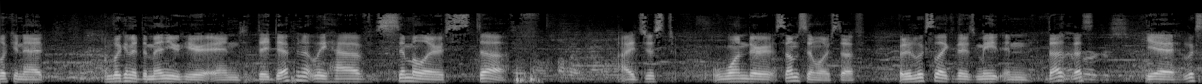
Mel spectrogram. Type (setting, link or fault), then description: setting, outdoors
